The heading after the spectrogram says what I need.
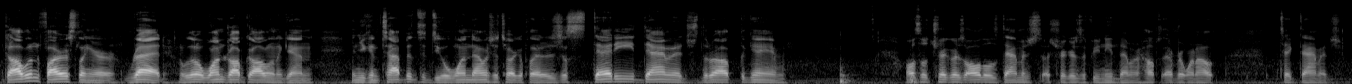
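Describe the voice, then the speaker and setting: Goofy low-voiced man reviewing cards. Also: steady tone, a little fast. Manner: goofy, jokey, reads card text aloud. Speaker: card game channel host. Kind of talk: casual card review commentary.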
